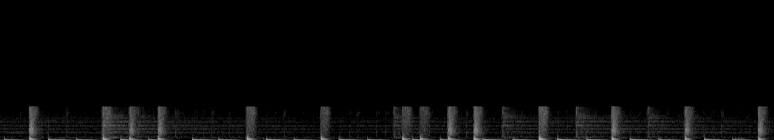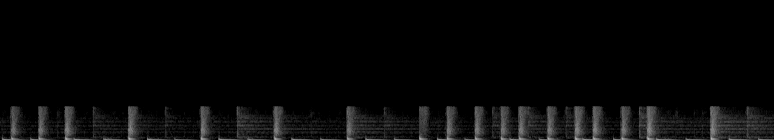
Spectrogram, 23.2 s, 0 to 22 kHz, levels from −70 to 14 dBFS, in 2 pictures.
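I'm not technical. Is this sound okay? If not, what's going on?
No. The music sounds rough and hissy from start to finish, with a smeared, underwater quality. Nothing above 5.3 kHz survives, so it also sounds dull. The likely cause is Nellymoser compression, an old Flash codec that squeezes sound hard and fills the gaps with noise.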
